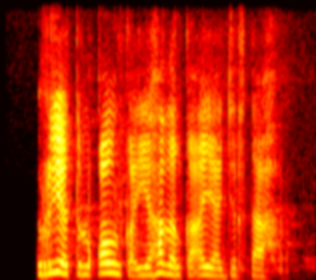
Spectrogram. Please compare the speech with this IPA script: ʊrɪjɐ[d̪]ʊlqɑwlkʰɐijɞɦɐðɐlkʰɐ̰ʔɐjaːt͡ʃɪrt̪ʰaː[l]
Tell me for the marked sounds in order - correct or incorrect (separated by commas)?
incorrect, incorrect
